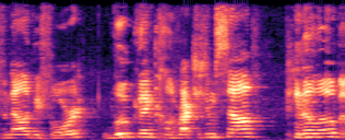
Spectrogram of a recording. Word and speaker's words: Penelope Ford: First of all, I got to say, congratulations to Kip Sabian and Penelope Ford. You guys are getting married. That's awesome. You pronounced that wrong. It's Penelope Ford.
